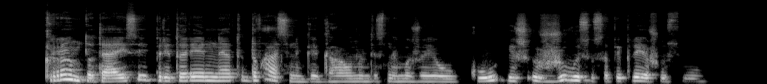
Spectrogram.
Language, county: Lithuanian, Kaunas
